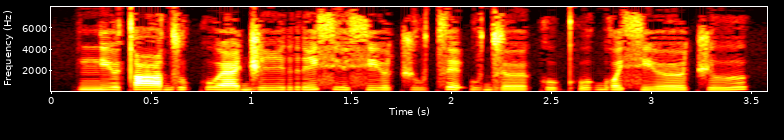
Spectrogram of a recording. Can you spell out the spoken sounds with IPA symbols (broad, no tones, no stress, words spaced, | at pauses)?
nʲøtɑː d͡zukʷæːd͡ʒiːri sʲɑ̤sʲøːt͡ʃṳt͡se ʔṳd͡zøːkukʷʼi ɡʷæsʲøː t͡ʃɯ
